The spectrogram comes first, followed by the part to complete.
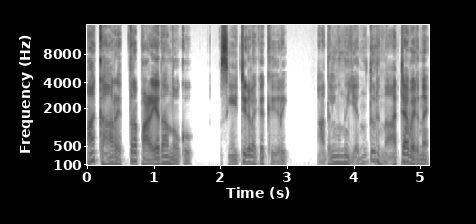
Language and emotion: Malayalam, disgusted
